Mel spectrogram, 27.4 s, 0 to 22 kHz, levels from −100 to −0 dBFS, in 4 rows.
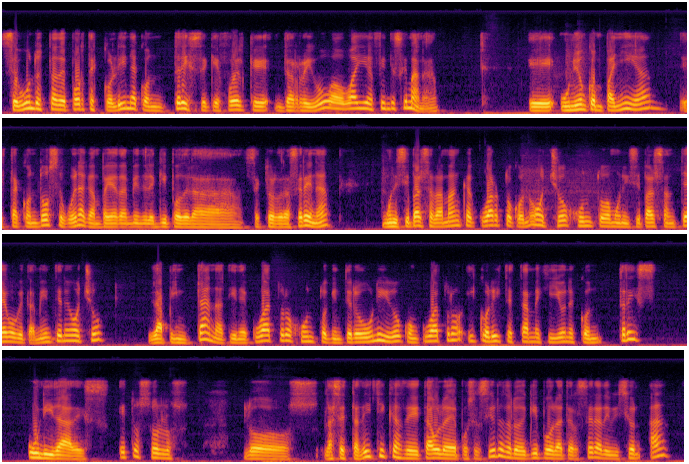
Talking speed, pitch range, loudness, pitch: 180 wpm, 130-180 Hz, -16 LUFS, 150 Hz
